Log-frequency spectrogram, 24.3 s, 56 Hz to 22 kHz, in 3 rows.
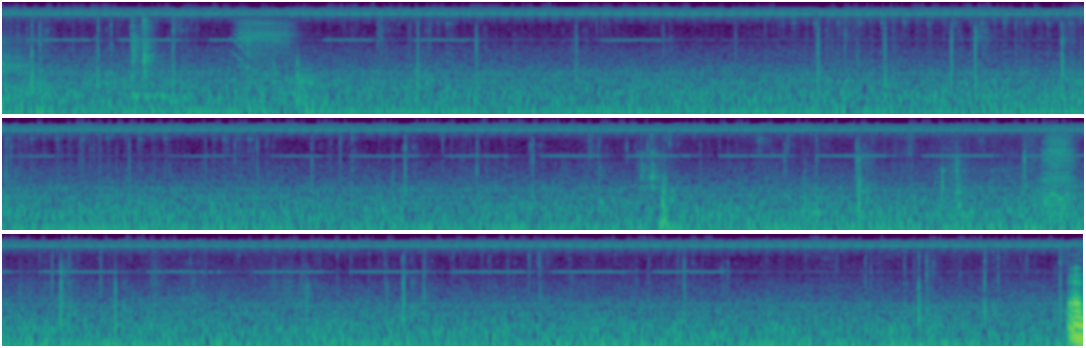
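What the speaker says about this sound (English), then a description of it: "You can hear the crickets in the background." Crickets chirp in a steady, faint night ambience in the survival video game Wild Terra 2, with a continuous high trill and occasional soft clicks and taps over a quiet background and no talk.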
